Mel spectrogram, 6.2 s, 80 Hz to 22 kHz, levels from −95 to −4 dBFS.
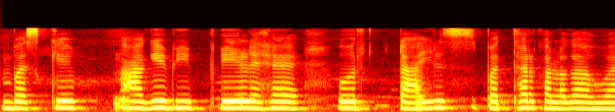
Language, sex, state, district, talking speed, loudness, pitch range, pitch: Hindi, female, Jharkhand, Deoghar, 115 wpm, -15 LUFS, 225-235 Hz, 230 Hz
